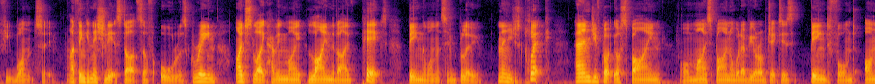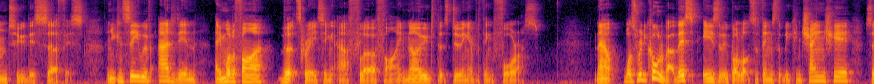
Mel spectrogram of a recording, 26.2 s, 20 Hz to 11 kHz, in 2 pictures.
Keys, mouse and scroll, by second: 7.5 click, 8.6-8.9 scroll up 1, 8.9 middle click, 9.9 shift+middle click, 10.8 middle click, 13.5-13.8 scroll down 1, 13.9 shift+middle click, 14.3-15.0 shift+scroll up 2, 15.0-15.4 scroll down 1, 15.4-16.7 scroll up 1, 17.3-20.4 scroll down 1, 21.5-22.5 scroll down 1, 22.5-23.2 scroll up 1, 23.2 middle click, 24.8-25.6 scroll down 1, 25.9 scroll up 1.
